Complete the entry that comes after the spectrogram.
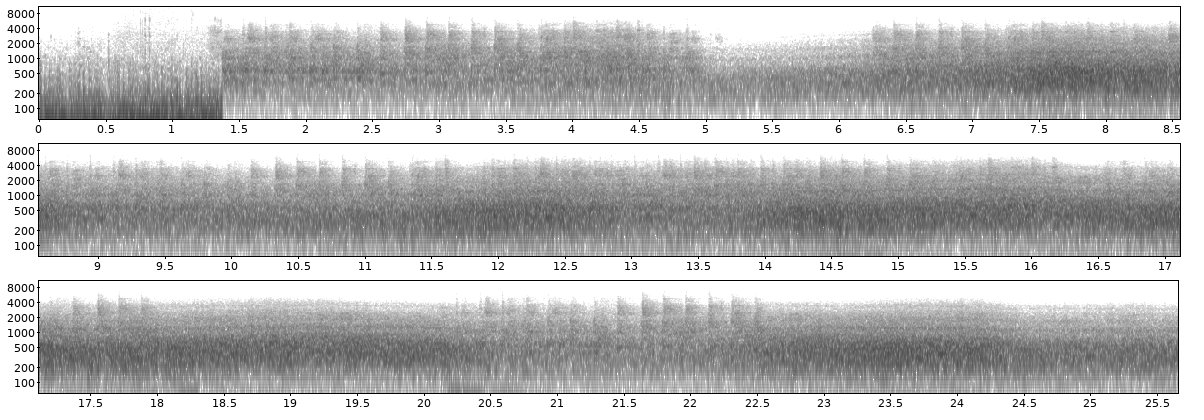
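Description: A stand-up steel rollercoaster in Rollercoaster Tycoon Classic makes a test run, with a steady rumbling, rushing ride noise that swells and fades in long waves for the whole stretch after an abrupt start.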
